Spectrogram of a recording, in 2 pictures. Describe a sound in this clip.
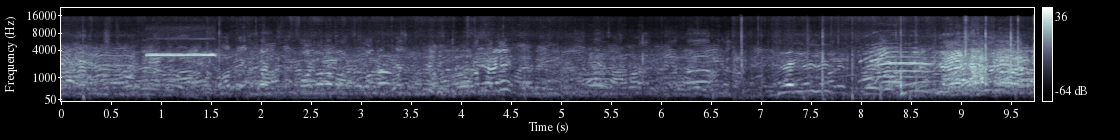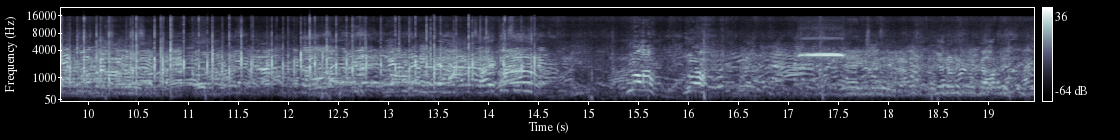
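A large crowd of young men and boys cheers and shouts outdoors.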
